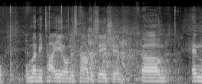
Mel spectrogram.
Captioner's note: audience laughing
